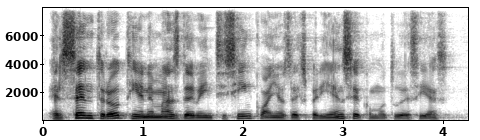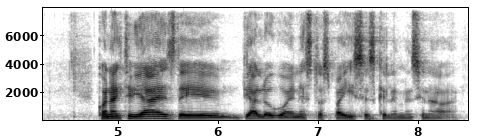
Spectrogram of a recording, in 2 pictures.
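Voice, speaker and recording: A man's voice: mid-range voice, lively intonation, moderate pace. A middle-aged man from Chile with a Chilean accent, giving a master class and telling a story to a live audience. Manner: warm anecdotal storytelling with direct questions to the audience.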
